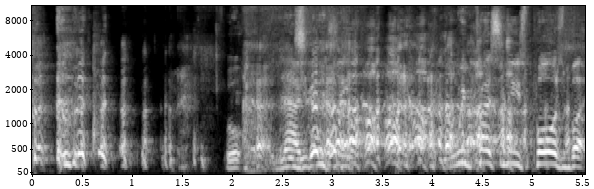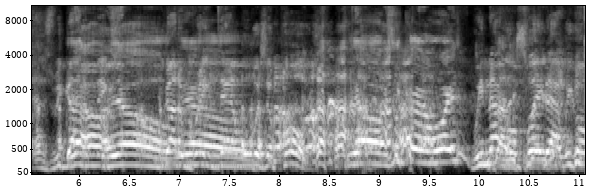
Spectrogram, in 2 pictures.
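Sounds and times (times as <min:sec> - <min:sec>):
man coughing: 0:00.0 - 0:01.8.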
